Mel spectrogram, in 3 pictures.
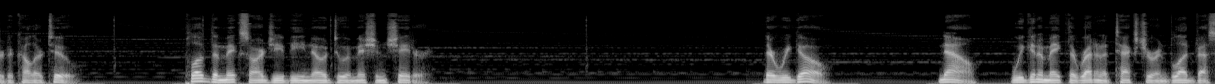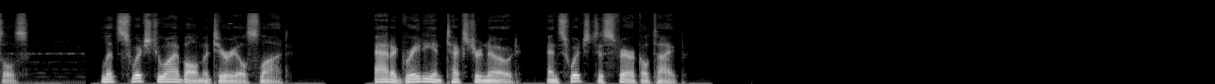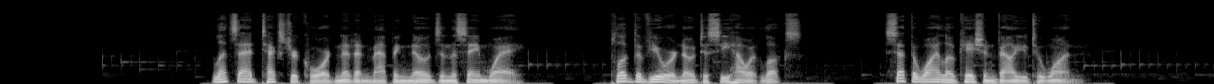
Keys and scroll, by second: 19.6 shift+a, 27.7 ctrl+t.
